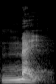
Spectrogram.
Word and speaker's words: mate: now cheers mate now you don't have to pronounce the T at the end of mate it's actually quite common for people to say mate however you need to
